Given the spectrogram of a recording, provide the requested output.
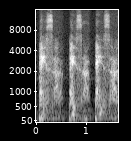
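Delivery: unvoiced hushed whisper. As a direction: whisper it like a secret plan. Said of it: "And she whispered".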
